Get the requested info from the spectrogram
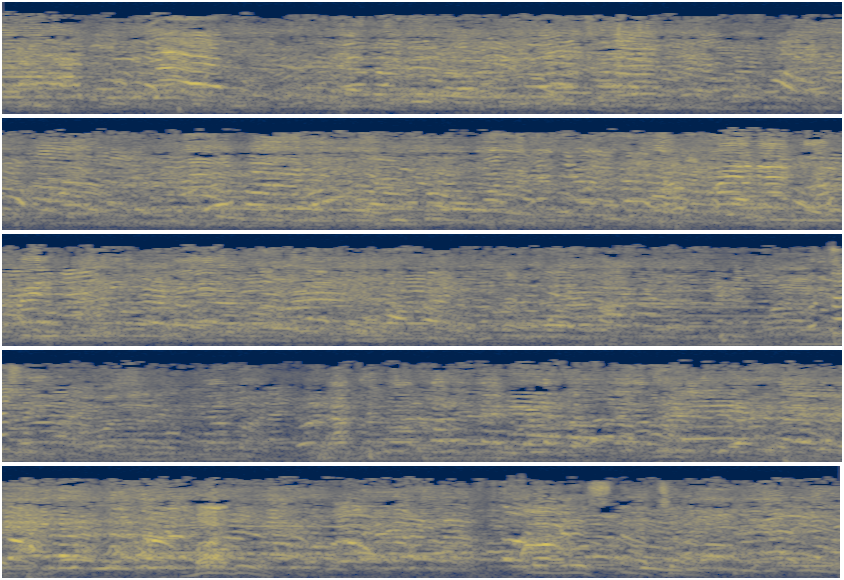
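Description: Crowd chatter: many voices talking over one another at once, with no single voice standing out, growing a little louder near the end.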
